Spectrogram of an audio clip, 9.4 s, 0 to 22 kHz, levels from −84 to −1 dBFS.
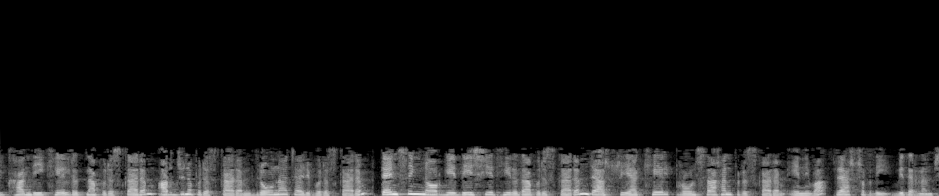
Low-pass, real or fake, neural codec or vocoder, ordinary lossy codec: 5.4 kHz; real; none; none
